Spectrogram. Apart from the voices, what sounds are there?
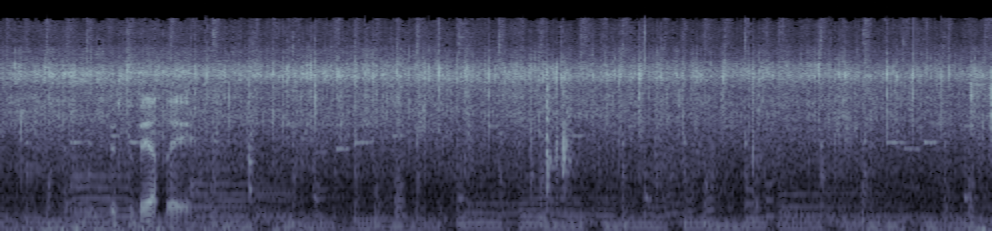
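sausages (snags) frying in a pan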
